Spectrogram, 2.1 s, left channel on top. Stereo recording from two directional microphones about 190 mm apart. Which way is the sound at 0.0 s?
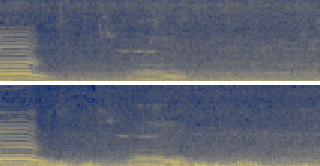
25° right (ahead or behind).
